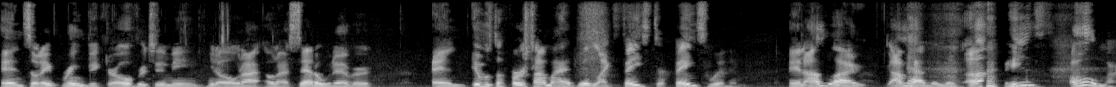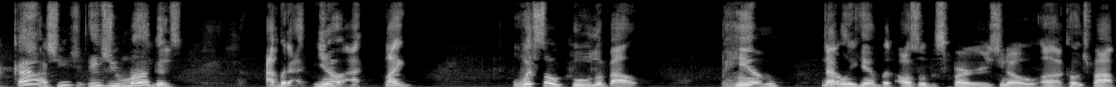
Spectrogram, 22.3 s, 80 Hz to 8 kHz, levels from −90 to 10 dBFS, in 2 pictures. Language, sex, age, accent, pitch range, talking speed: English, male, 30-49, American, 100-135 Hz, 175 wpm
